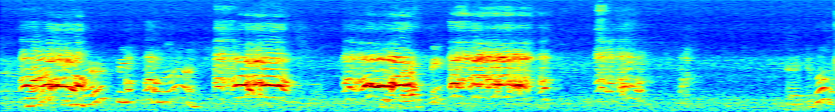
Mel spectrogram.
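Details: Repeated short, soft crying bursts from an infant being burped by her mother in a quiet room: an ordinary fussing infant cry.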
